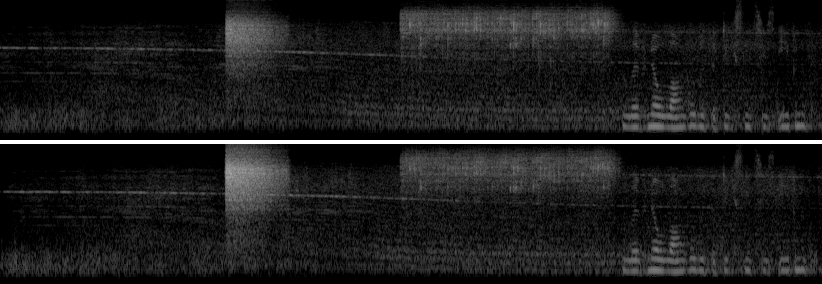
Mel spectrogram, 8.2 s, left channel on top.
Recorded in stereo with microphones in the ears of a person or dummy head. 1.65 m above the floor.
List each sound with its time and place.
2.2 s a hiss: 30° right (ahead or behind), 0.8 m
4.0 s frying: 20° left (ahead or behind), 4 m
6.2 s a woman speaking: 5° left (ahead or behind), 0.5 m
